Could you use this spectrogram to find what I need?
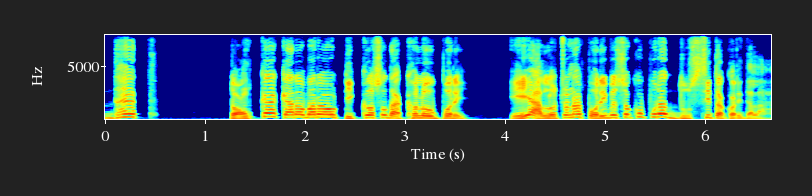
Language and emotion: Odia, disgusted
